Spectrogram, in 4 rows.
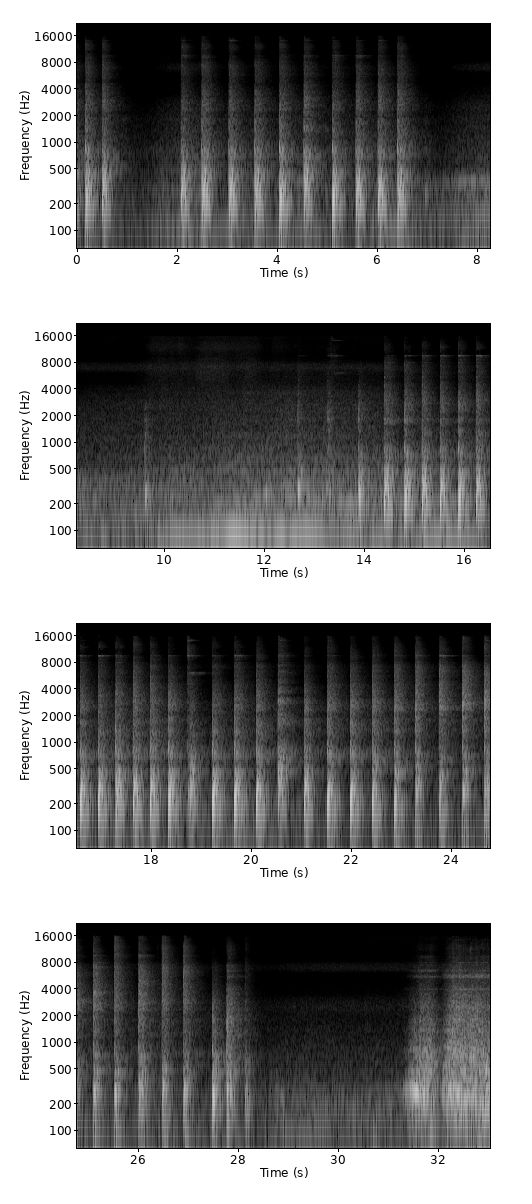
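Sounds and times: hammer striking concrete floor: 0.0s - 1.0s, 2.0s - 7.1s, 12.5s - 28.4s.

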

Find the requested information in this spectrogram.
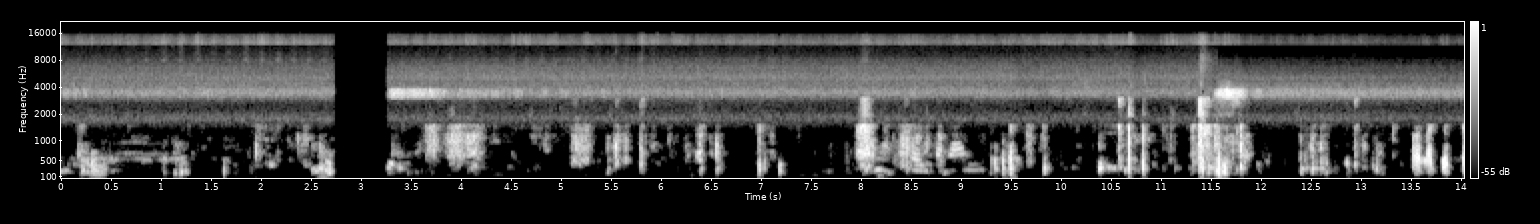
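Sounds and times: high insect drone: 0.0s - 14.0s.

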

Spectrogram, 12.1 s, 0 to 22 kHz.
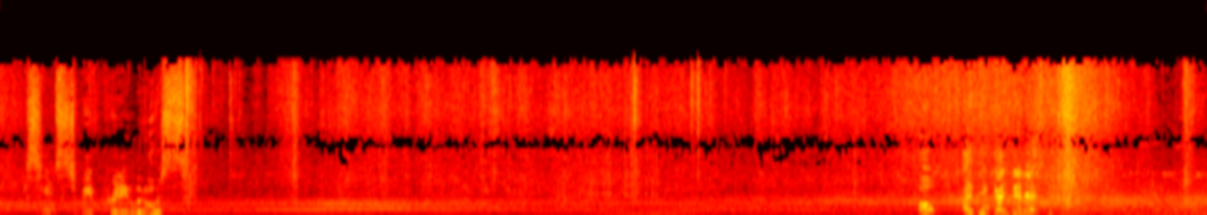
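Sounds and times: distant engine hum: 0.0s - 12.0s.

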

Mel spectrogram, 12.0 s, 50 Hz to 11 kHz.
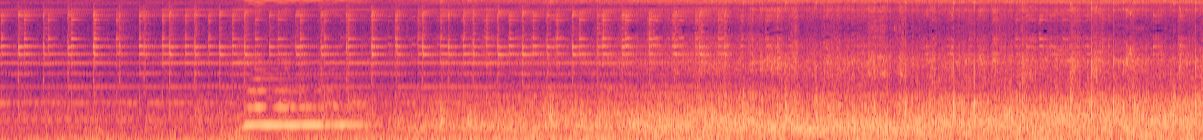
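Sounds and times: diesel locomotive rumbling past: 0.0s - 12.0s
level-crossing bell ringing: 0.0s - 12.0s
wheels clattering on rails: 0.0s - 12.0s.

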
